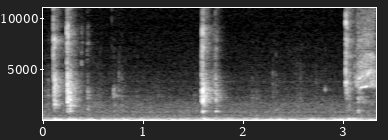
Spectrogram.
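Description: Faint, quiet typing on a computer keyboard comes in a few short clusters of keystrokes separated by pauses, with a soft room hum underneath.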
